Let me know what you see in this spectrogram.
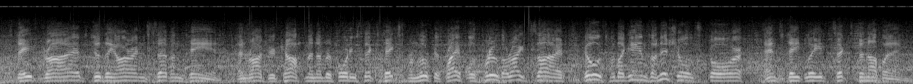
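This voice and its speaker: A man talks at a fairly quick pace with a high pitch. Loud background noise runs underneath. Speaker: newsreel sports narrator. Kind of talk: 1950s newsreel sports narration, play-by-play voiceover. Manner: brisk, clipped, authoritative newsreel cadence. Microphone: old recording.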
